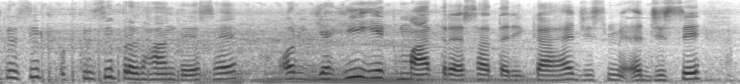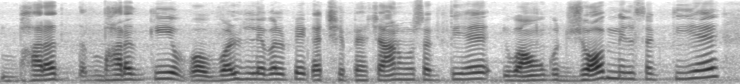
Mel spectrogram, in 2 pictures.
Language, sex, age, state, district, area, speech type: Hindi, male, 30-45, Uttar Pradesh, Sonbhadra, rural, spontaneous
